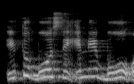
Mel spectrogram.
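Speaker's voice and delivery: high, fumbling mock-nervous answer; a touch of panic, stammering to the examiner; flustered student. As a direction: imitate a student caught out. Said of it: "dia gelagapan nih".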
